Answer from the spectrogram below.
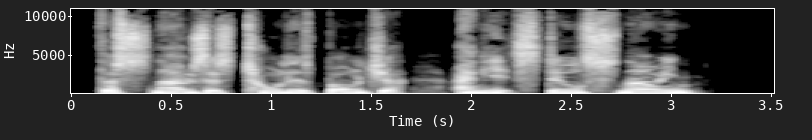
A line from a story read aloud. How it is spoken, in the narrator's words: he exclaimed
